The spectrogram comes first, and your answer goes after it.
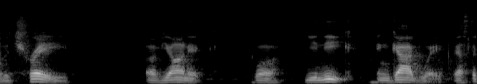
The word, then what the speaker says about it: Yannick Ngakoue: the signing well the trade of yannick well unique in gagwe that's the correct pronunciation just so y'all know uh going to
